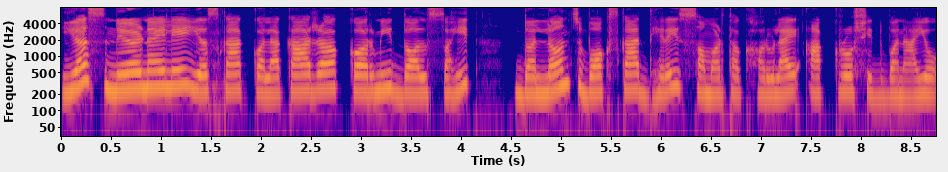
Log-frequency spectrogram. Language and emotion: Nepali, neutral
